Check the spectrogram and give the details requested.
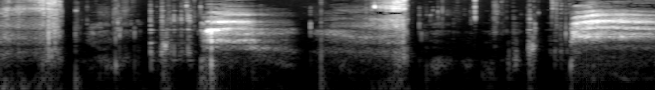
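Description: Close-miked crunchy chewing of firm raw shellfish, in several loud bursts.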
